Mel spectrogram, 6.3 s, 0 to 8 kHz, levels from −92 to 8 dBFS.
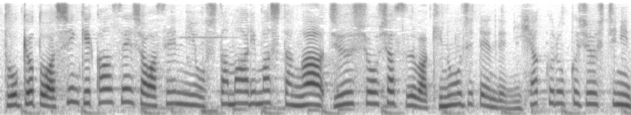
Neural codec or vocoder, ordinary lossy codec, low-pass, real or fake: none; none; 7.2 kHz; real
